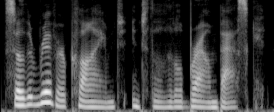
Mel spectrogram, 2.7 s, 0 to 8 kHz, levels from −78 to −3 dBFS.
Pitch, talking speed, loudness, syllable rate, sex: 160 Hz, 195 wpm, -20 LUFS, 5.5 syllables/s, female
